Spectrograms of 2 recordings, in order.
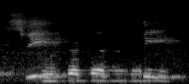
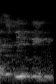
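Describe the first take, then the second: First: স্মৃতি drawn out very slowly and low, spoken as "sriti" with the ম silent; model pronunciation. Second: Said in the usual way. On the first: Shown as a demonstration. Teacher shows pupils how স্মৃতি sounds, slow and low. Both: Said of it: "উচ্চারণ কিন্তু আমরা করছি".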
